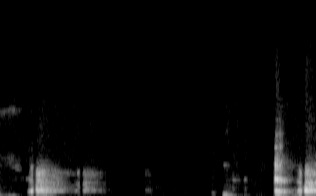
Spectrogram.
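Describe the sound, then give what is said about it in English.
A dog barks faintly in the background, a short bark and a softer yip, then after a pause a quick pair of barks. The sound is distant and quiet, with no talking. “It's not coming through that loudly. We can hardly hear the dog.”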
